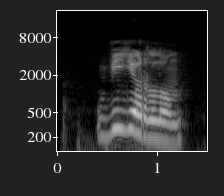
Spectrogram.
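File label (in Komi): "вийӧрлун", Komi, female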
